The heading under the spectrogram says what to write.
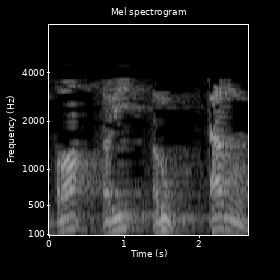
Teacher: Ini ra pada fathah dan dhammah dengan tafkhim.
